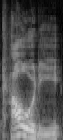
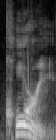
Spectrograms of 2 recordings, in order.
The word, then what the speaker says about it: Kaori: Like, Kaori, the pronunciation of her name in English is all the fuck over the place. But right? most consistently, they seem to have gone with, instead of Kaori, they've gone with Kori.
